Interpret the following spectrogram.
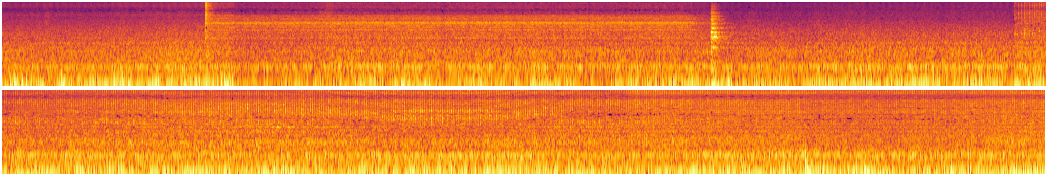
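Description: Pneumatic air motor of a paint-tank agitator starting about halfway through and then running steadily, with an even hiss of exhaust air. Before it there is a quieter steady machine tone, broken by a sharp click.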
